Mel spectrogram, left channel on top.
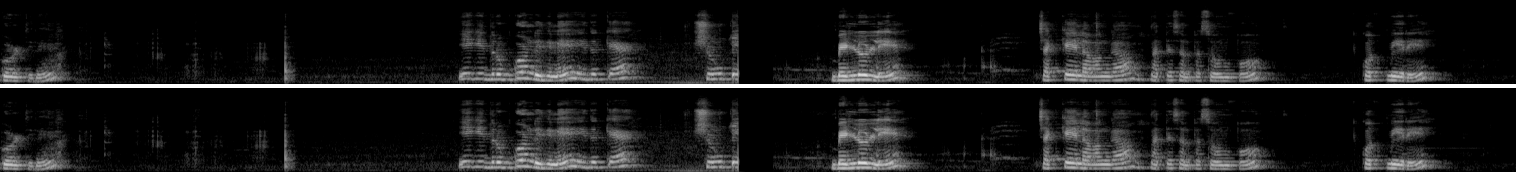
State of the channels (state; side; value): normal; both; correlation 0.95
